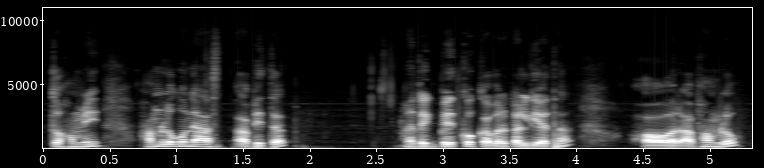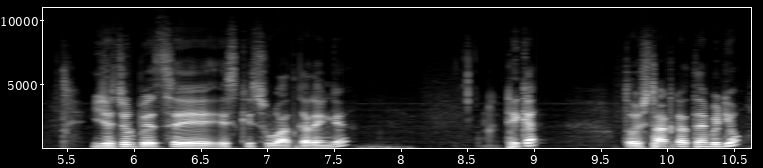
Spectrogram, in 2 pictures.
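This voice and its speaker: A man's voice: a little high, moderate pace, pauses often, no room sound. A man giving a casual spoken exam-prep lesson, asking questions and answering them himself, and repeating key points. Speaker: exam coaching teacher.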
